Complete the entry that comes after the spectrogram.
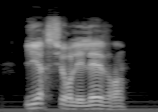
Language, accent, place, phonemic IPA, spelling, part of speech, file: French, France, Lyon, /liʁ syʁ le lɛvʁ/, lire sur les lèvres, verb, LL-Q150 (fra)-lire sur les lèvres.wav
- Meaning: to lipread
